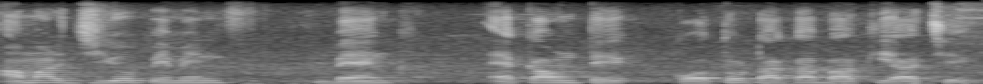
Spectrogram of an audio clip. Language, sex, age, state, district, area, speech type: Bengali, male, 18-30, West Bengal, Kolkata, urban, read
